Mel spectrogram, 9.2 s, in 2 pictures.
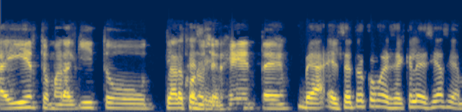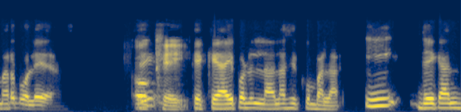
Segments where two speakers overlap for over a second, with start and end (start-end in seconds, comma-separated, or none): none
